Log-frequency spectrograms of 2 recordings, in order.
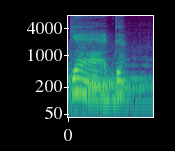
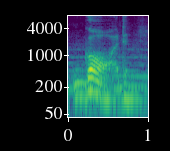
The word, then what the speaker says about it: Gad: Oh, now, but people using the English pronunciation say Gad, but the correct pronunciation is God. You know where they say, believe in God, you would spell it made G-A-W-D, God.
